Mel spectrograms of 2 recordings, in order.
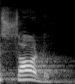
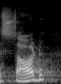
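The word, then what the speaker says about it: sword: Wrong का मतलब होता है गलत, इसे पढ़ेंगे सॉड। कई लोग इसे स्वॉर्ड पढ़ते हैं। ये W यहाँ पे साइलेंट है, SORD का साउंड आएगा, ना कि W का, तो हम पढ़ेंगे इसे सॉर्ड, जिसका मतलब होता है तलवार।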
